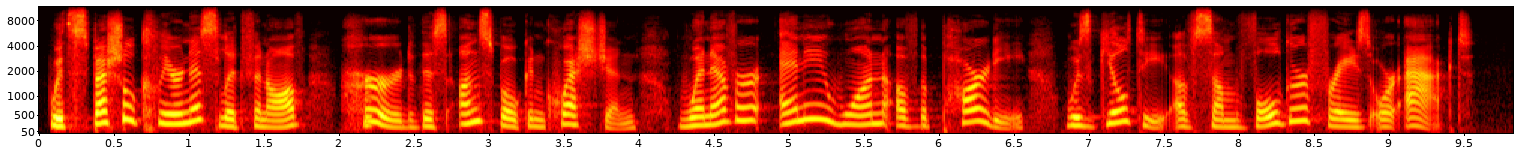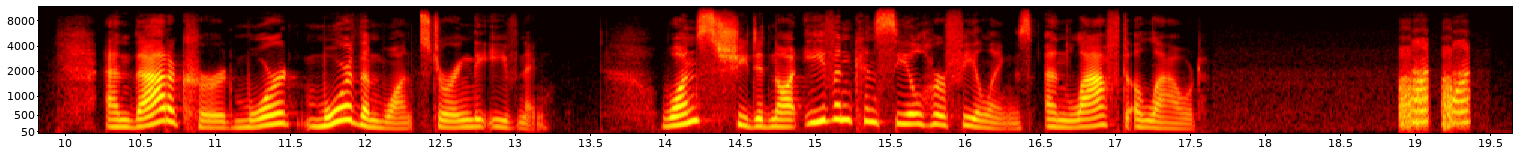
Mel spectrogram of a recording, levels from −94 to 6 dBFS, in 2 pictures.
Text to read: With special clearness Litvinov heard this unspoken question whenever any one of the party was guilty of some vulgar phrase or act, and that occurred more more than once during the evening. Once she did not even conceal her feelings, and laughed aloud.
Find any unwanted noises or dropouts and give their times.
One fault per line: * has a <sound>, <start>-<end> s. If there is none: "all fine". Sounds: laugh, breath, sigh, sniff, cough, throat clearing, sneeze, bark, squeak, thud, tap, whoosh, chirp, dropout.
* has a dropout, 12.3-12.4 s
* has a laugh, 18.9-19.4 s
